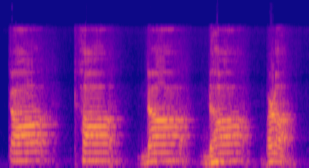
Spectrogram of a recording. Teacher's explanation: तो जब भी टा, ठा, ड, ढ, ड़ बोलते हैं तो हम क्या पाते हैं, हमारा जीभ जो है थोड़ा मुड़ जाता है।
